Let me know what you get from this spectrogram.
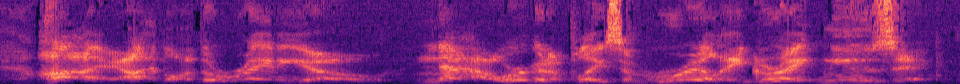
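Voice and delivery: high, slow, over-polished DJ voice; fake radio voice. Shown as a demonstration. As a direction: put on a cheesy announcer voice. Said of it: "You don't wanna put on that radio voice like".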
